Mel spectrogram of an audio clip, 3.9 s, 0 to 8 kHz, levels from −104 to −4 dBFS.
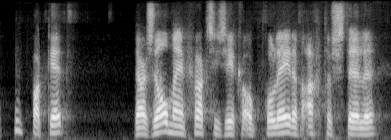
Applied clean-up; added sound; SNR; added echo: neural mask model DeepFilterNet 3.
